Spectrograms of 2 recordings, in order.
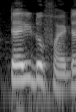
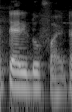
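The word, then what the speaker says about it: Pteridophyta: में भी आपको बताया लेकिन टी साइलेंट राहत है सॉरी पीस साइलेंट राहत है टी से इसे हम पढ़ने हैं यानी टेरिडोफाइटा लेकिन लिखा पी से जाता है निमोनिया की तरह अब ट्रेड तू फाइट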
